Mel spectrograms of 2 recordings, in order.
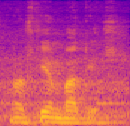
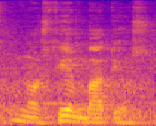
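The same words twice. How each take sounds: The two takes are said the same way.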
